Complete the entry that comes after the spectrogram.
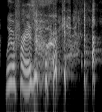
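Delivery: breaking up laughing mid-sentence; real laughter. Real, not acted. Wife admits they were friends only briefly, cracking up laughing. Cracks up at own two-days admission.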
